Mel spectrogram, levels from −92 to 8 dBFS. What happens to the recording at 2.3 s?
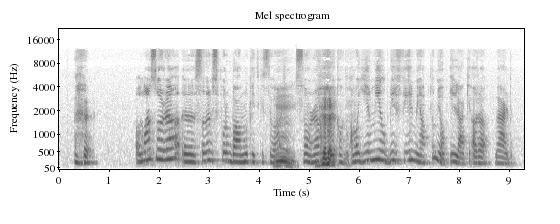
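Nothing goes wrong at 2.3 s; the speech continues cleanly through that moment with no audible fault.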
